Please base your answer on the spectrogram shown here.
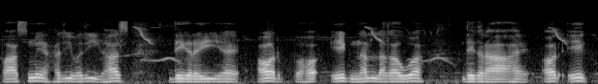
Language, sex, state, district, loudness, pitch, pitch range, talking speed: Hindi, male, Uttar Pradesh, Lalitpur, -17 LUFS, 140 Hz, 130-145 Hz, 190 wpm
